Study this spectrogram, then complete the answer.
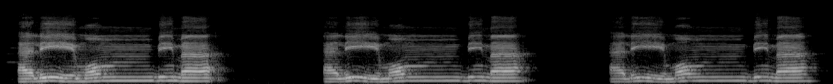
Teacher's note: So we replace the tanween or the noon with a meme, and we pronounce the meme only, but with a ghunna.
